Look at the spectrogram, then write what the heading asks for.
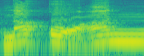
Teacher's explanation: یہاں پر میں نے قاف پر قلقلہ بھی کیا، قاف کو پر بھی پڑھا اور عین کے اوپر تنوین پر غنہ بھی کیا۔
